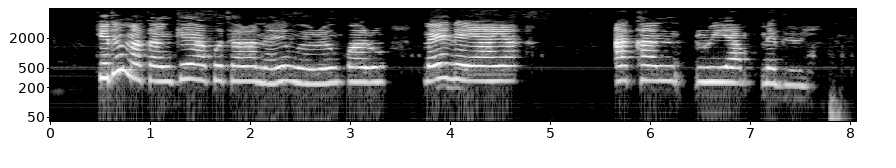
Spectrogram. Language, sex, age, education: Igbo, female, 15-29, tertiary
